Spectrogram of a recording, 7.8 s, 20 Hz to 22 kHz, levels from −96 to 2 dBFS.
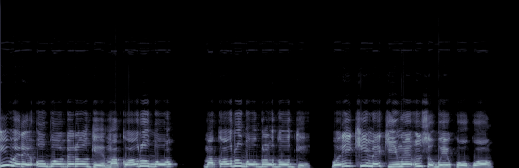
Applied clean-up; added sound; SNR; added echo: none; none; none; none.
